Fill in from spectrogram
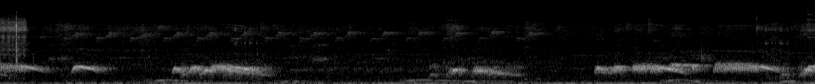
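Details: Spotted doves from a dove garden in Ba Vì district, Vietnam, repeating soft, hollow coo phrases. Fainter, lower coos from another bird answer in the pauses, with faint high chirping behind.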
